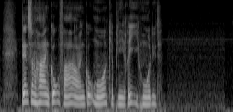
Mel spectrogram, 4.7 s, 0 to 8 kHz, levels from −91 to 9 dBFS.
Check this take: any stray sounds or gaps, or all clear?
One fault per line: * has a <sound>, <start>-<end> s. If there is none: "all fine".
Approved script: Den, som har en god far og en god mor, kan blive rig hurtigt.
all fine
